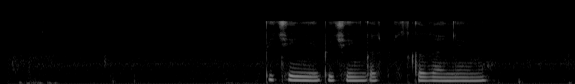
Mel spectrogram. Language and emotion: Russian, neutral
